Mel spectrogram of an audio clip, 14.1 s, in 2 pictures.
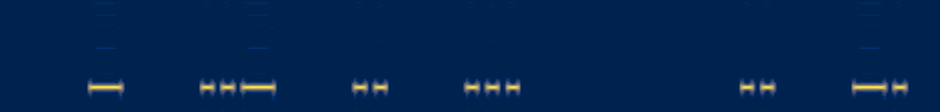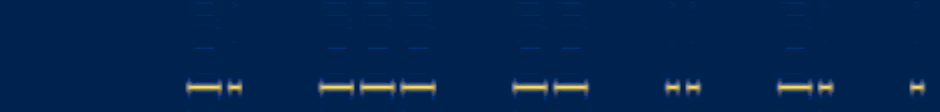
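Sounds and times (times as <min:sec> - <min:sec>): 
morse code beeps: 0:00.7 - 0:00.9, 0:01.5 - 0:02.1, 0:02.7 - 0:02.9, 0:03.5 - 0:03.9, 0:06.4 - 0:06.8, 0:08.5 - 0:08.9, 0:09.5 - 0:10.3, 0:10.9 - 0:11.5, 0:12.9 - 0:13.3.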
